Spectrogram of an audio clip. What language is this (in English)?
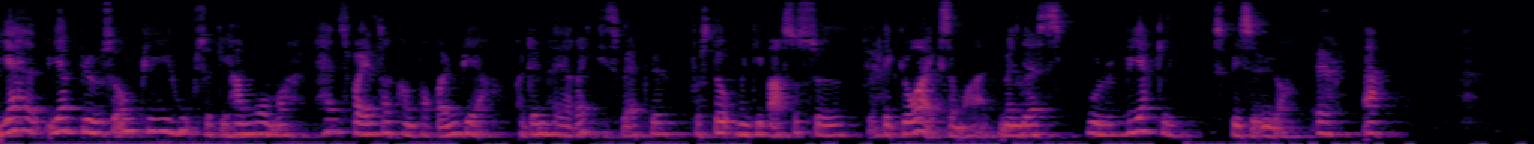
Danish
